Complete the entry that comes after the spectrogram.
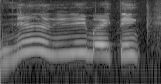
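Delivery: female voice. Retold or imitated. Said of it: "a girl with a deep voice".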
